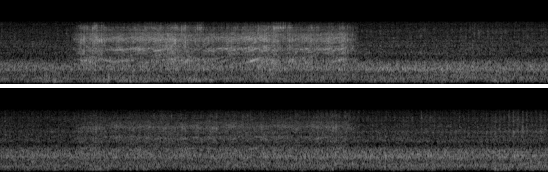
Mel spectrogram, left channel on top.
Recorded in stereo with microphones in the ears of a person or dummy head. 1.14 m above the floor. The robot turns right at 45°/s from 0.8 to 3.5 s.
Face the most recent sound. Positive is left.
No sound to turn to.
